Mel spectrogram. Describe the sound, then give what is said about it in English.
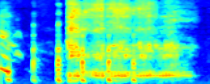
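A person imitates a horse, opening with a few short snorting puffs, then breaking into a long, raspy, quavering whinny that holds loud for over a second before stopping. “Some good horse noises.”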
